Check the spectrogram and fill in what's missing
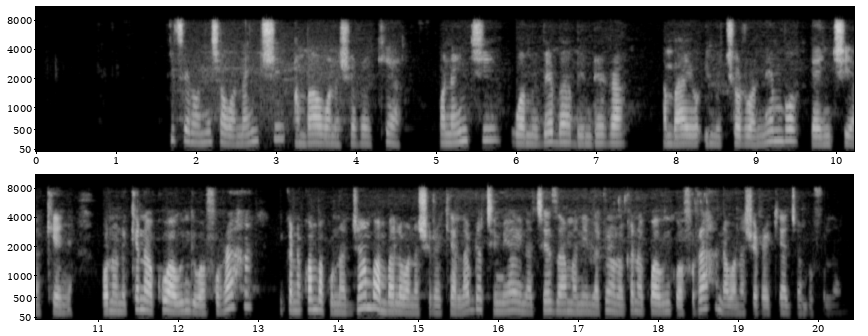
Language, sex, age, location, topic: Swahili, female, 36-49, Kisumu, government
